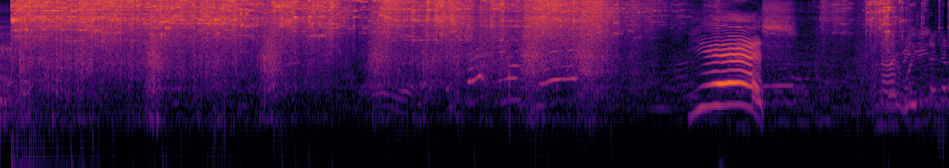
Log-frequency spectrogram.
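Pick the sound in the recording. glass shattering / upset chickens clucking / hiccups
glass shattering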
